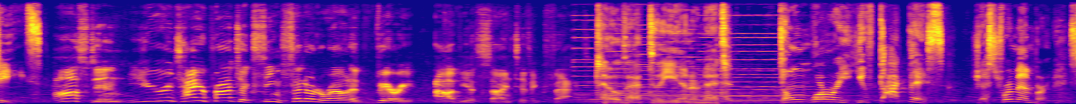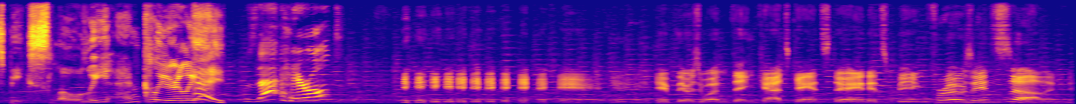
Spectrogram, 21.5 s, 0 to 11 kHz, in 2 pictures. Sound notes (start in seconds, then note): 14.8 Howie laughing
